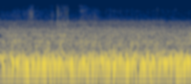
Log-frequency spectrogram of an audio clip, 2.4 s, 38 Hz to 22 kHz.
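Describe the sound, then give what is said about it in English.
A steady, unbroken rumble of car road noise, heard from inside a vehicle traveling up 85 North to work in traffic that is barely moving, with a constant low drone and faint hiss and no voices. “Now, I am traveling up 85 North, heading to work. Traffic barely moving, but, but we're getting there.”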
